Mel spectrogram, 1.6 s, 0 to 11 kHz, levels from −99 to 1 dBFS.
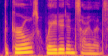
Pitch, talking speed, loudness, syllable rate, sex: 205 Hz, 185 wpm, -13 LUFS, 5.4 syllables/s, female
